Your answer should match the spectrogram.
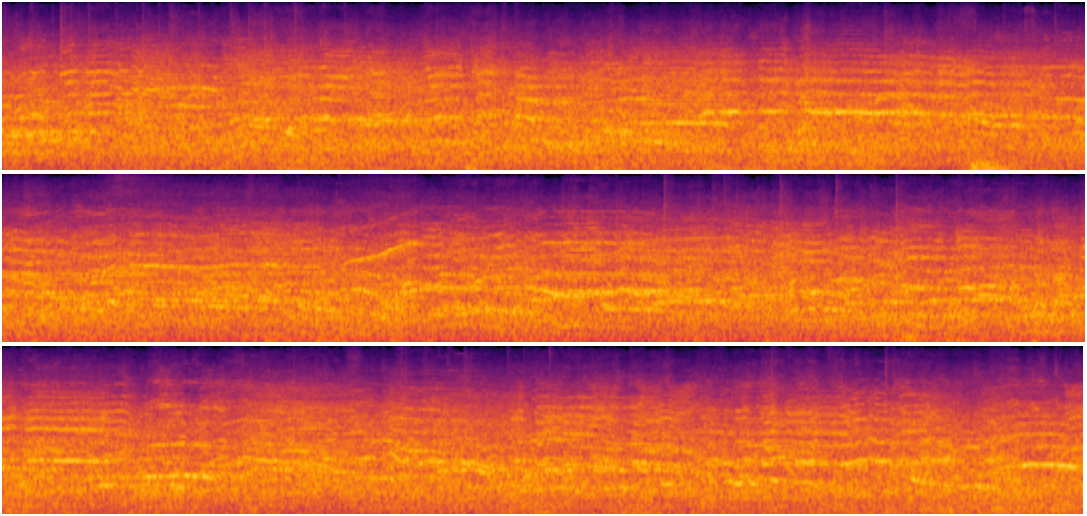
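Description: Crowd of spectators shouting and cheering continuously, many voices overlapping at a steady loud level.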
